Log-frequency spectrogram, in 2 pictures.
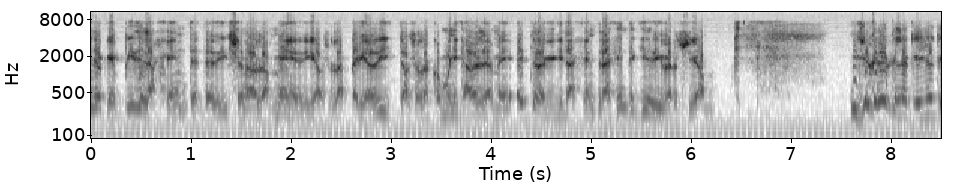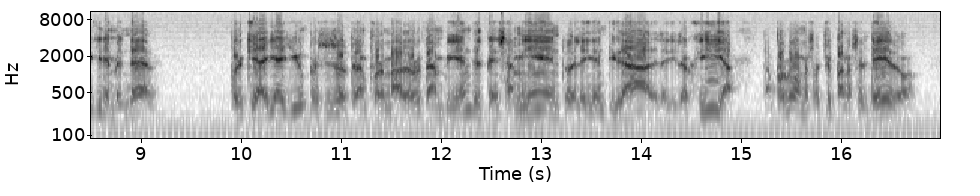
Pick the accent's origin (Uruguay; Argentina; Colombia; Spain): Uruguay; Montevideo; moved away as an adult; also born or lived in Canelones; yo soy montevideano, ¿no? En realidad nací en Montevideo, después viví en Canelones, pero estuve siempre, hasta que me vine acá cuando tenía 28 años, mi mundo era Montevideo.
